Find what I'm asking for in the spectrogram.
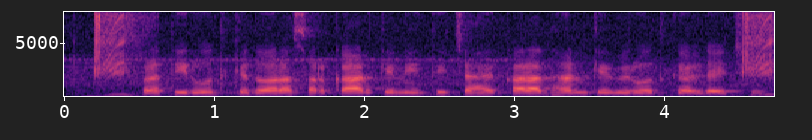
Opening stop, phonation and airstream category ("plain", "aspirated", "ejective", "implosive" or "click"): plain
